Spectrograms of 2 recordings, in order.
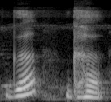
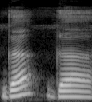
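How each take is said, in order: First: The second syllable has a strong puff of air. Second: The second syllable has no puff of air. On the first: The speaker calls it right. "ಅಲ್ಪ ಪ್ರಾಣ ಮಹಾಪ್ರಾಣದ ಅರಿವನ್ನು" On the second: The speaker calls it wrong. "But ಆ pronunciation completely wrong"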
